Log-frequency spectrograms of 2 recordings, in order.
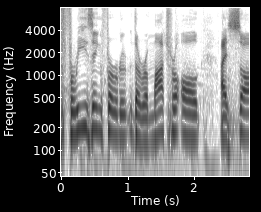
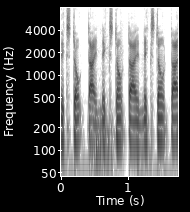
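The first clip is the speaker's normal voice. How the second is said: ordinary delivery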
